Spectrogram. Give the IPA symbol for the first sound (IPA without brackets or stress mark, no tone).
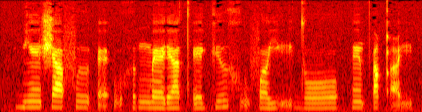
ɡʲ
